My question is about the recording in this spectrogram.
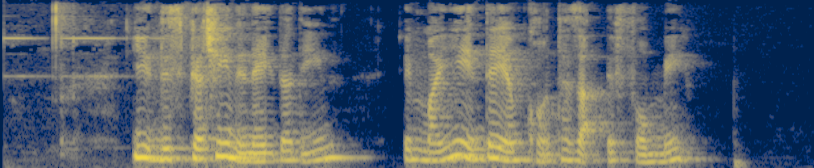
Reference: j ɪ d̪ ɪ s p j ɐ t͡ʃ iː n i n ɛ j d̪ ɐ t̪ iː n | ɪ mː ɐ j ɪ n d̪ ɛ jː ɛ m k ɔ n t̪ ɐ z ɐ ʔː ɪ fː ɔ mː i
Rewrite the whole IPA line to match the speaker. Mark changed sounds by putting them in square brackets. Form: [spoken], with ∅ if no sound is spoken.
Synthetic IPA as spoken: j ɪ d̪ ɪ s p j ɐ t͡ʃ iː n i n ɛ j d̪ ɐ [d̪] iː n | ɪ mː ɐ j [ɪː] n d̪ ɛ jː ɛ m k ɔ n t̪ ɐ z ɐ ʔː ɪ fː ɔ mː i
